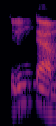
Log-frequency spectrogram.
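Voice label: "kelingkam", Malay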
